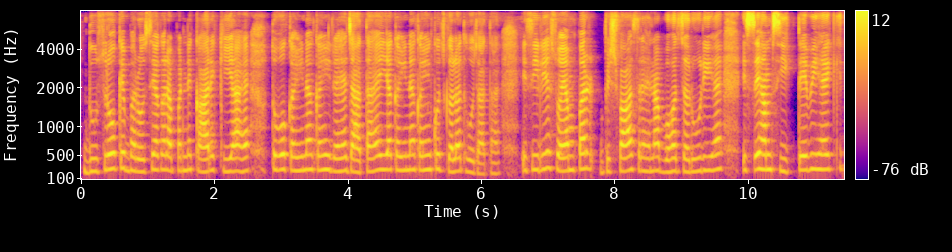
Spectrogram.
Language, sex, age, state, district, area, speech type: Hindi, female, 18-30, Madhya Pradesh, Gwalior, urban, spontaneous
